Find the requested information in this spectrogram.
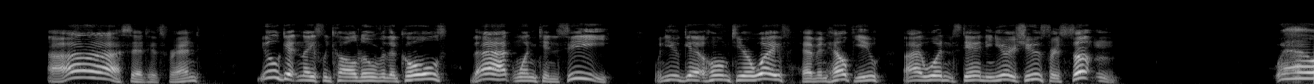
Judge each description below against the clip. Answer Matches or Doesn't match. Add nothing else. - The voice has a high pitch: Matches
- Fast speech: Doesn't match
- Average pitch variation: Doesn't match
